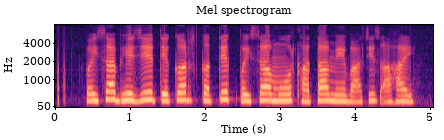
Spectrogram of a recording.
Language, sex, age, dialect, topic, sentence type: Chhattisgarhi, female, 18-24, Northern/Bhandar, banking, question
